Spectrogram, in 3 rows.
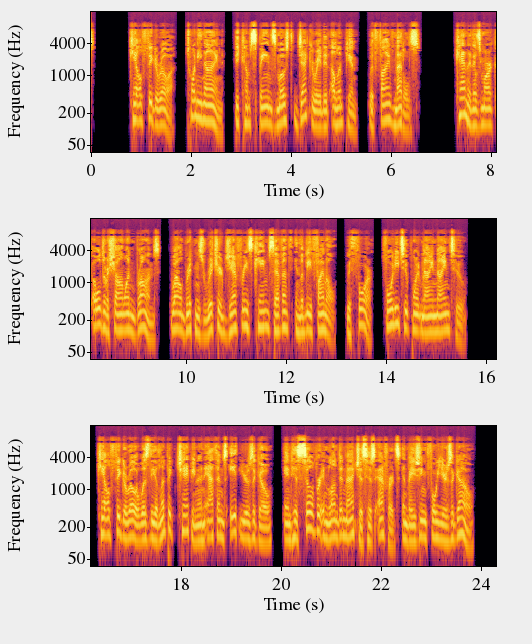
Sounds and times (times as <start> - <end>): Speech: 0.8 - 6.6, 7.3 - 15.6, 16.3 - 23.9.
